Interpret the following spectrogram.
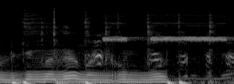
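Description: A steady high electronic beep, like an alarm tone, comes in about halfway through, first briefly and then held longer, over music and a low hum.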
